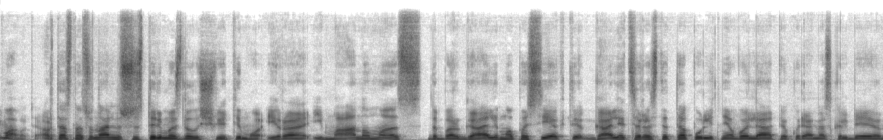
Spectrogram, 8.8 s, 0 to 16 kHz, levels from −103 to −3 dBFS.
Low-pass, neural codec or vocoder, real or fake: 14.4 kHz; codec, 44.1 kHz, 7.8 kbps, DAC; fake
